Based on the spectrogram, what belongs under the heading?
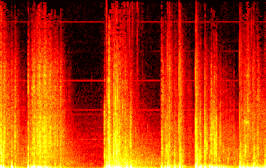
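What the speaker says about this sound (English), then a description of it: "But he's starting to take some counter battery fire." Counter-battery artillery in a Civil War strategy game: several sharp, loud cannon reports arrive in uneven bursts separated by short quiet gaps, each with a booming low thud.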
